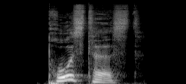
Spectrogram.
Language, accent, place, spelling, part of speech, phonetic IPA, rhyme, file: German, Germany, Berlin, prostest, verb, [ˈpʁoːstəst], -oːstəst, De-prostest.ogg
- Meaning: inflection of prosten: 1. second-person singular present 2. second-person singular subjunctive I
